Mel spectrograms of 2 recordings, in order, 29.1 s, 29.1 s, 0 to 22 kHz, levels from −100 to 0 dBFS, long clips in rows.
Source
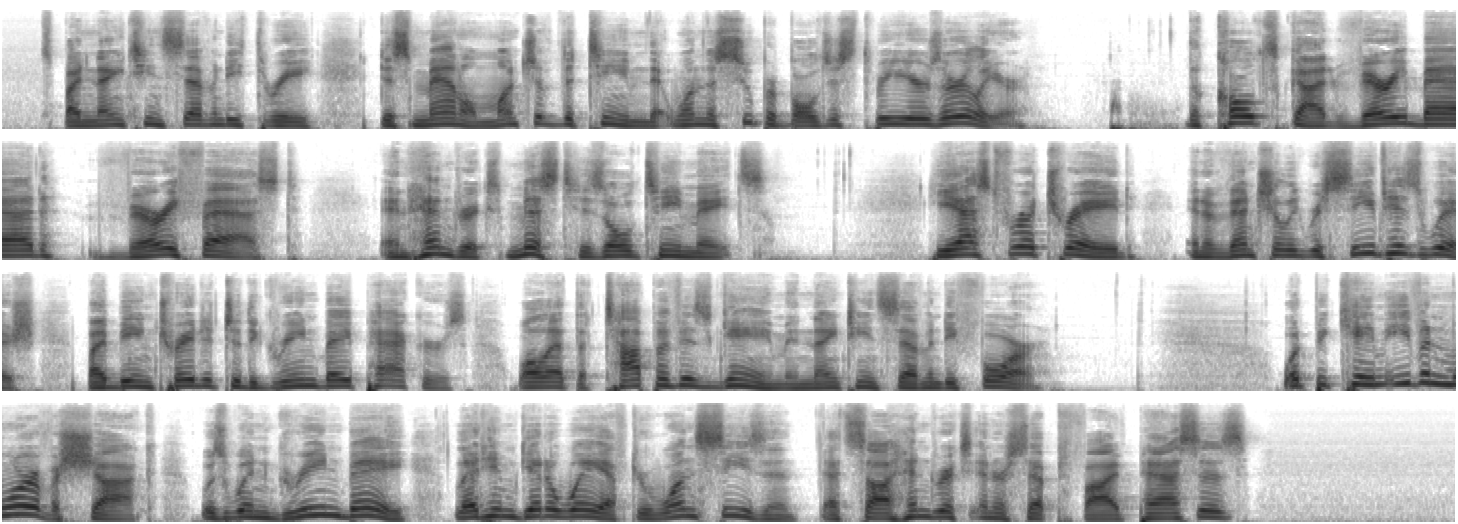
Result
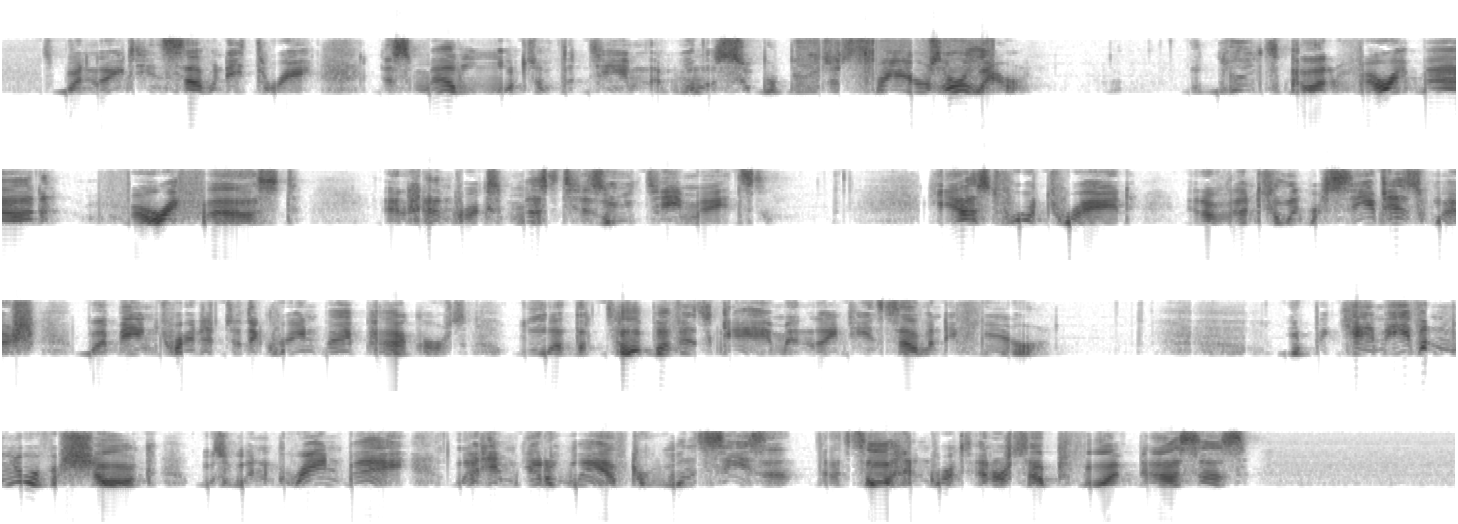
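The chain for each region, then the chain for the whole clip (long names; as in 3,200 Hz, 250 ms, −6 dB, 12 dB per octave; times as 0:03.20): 0:03.97–0:04.96: spike at every zero crossing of −27.5 dBFS + spectral tilt +1.5 dB per octave + level that may fall only so fast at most 28 dB per second
whole clip: brick-wall band-pass 1,200–6,400 Hz; downward compressor 2.5 to 1, threshold −29 dBFS; volume swells 101 ms; level +3.5 dB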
